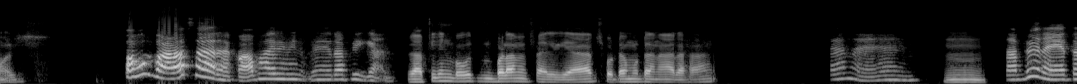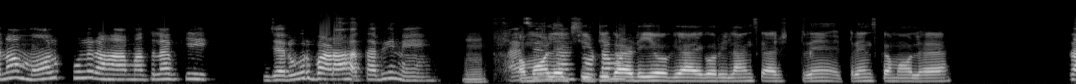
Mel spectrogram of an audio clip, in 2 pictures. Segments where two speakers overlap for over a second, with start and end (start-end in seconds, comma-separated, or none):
none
